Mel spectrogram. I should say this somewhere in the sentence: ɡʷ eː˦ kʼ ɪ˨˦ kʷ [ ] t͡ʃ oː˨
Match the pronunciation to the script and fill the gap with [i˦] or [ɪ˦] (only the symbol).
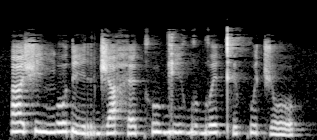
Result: ɪ˦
